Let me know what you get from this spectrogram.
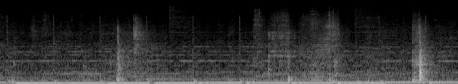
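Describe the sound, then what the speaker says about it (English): A very sharp new knife chops vegetables on a cutting board while making cottage pie, with a series of separate, fairly soft knocks spread unevenly over a steady low background hum. "So cut it in half and then cut it long ways, and then I just cut them like that"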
